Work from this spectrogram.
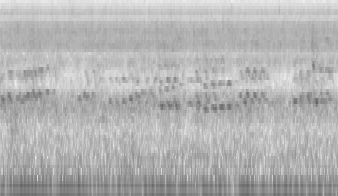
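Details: Frog chorus in a mountain valley of Gyejoksan, Daejeon's Daedeok-gu, South Korea, with rapid, rattling pulsed notes overlapping continuously beneath a constant bright wash of flowing water.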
